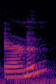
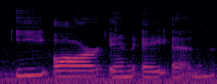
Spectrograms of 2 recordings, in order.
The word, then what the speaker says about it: Ernan: His name is Ernan. It means it means iron in Gaelic, because he's made of iron. He's my little iron survivor baby. How do you spell that? E-R-N-A-N.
